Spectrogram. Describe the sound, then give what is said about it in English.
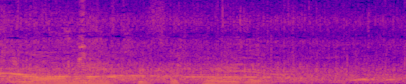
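Audience applause greeting three guests, a steady wash of clapping that holds for about two seconds while voices call out over it. “The crowd is going wild for you.”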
